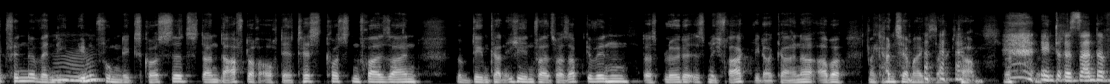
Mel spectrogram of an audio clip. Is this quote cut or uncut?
uncut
